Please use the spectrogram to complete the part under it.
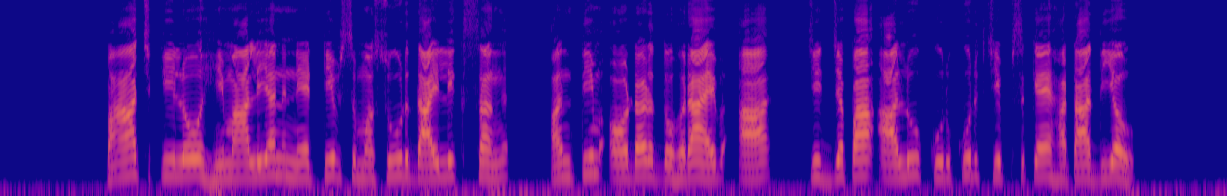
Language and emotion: Maithili, neutral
